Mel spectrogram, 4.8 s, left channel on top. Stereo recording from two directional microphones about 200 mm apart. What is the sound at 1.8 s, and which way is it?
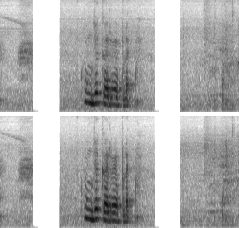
Speech, 20° right (ahead or behind).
